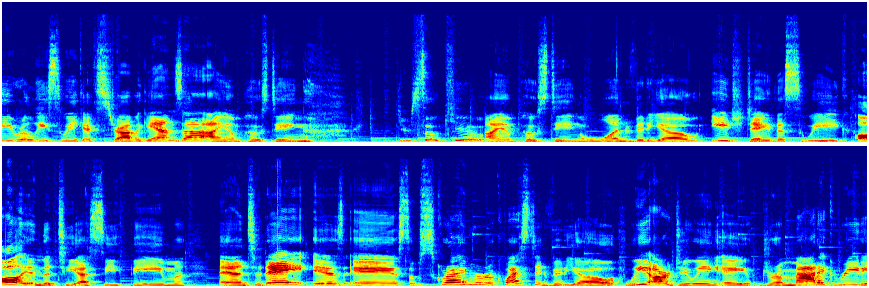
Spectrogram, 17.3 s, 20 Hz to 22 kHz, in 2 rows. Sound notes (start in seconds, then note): 3.0 chuckles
